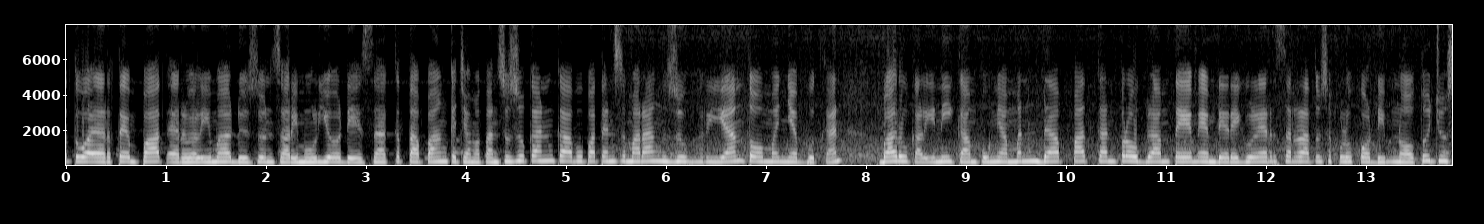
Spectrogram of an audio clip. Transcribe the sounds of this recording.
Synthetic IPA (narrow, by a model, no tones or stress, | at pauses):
kət̪uaɛrt̪ɛəmpat̪ɛrwɛlimadusʊnsaɾimuliodɛsakət̪apaŋkət͡ʃamat̪ansus̬ukankabupat̪ɛnsəmaɾaŋzuhɾiant̪ɔməɲəbut̪̚kanbaɾukaliːnikampuŋɲaməndapat̪̚kanpɾoɡɾamt̪eɛmɛmdeɾeɡulɛrsəɾat̪usə̥pulʊhkodinɔlt̪ud͡ʒu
